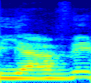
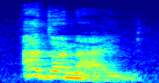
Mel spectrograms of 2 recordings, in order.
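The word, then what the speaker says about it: יהוה: Que certains prononceraient Yahvé, mais ce qui est tout à fait irrespectueux dans la tradition juive, qu'on prononcerait Adonai.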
